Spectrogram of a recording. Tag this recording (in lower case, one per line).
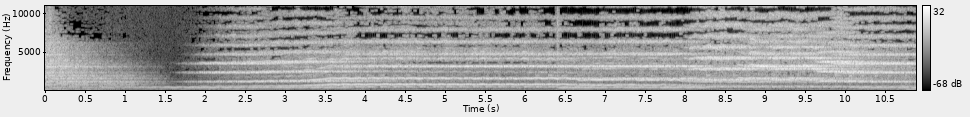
music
